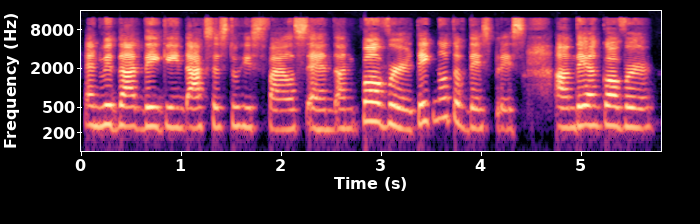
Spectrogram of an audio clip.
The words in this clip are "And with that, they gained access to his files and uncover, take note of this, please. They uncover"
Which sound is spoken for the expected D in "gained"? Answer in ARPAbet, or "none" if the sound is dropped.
D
